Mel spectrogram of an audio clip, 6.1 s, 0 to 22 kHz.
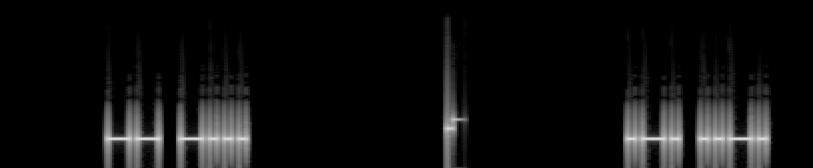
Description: Morse code, heard as a keyed tone, about 22 wpm, 700 Hz. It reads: MB RF
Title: Top Two Letter Combinations in Words 22wpm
